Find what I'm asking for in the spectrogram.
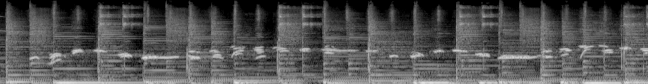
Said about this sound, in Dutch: Oh, nu komt het allermoeilijkste, hè? We gaan met z'n allen fluiten. Probeer het maar. Harder fluiten. Oh, dat kan nog harder.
